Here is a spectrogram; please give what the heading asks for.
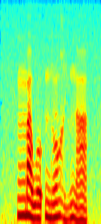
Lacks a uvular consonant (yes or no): no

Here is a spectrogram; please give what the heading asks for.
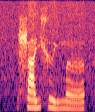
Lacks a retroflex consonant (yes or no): no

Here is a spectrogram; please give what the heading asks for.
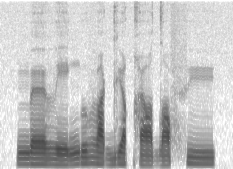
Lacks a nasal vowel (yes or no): yes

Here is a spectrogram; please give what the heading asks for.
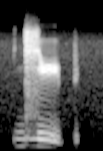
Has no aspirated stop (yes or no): yes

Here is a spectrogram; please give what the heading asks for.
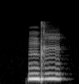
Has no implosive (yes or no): yes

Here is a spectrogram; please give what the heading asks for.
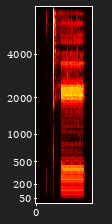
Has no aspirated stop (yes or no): no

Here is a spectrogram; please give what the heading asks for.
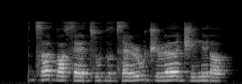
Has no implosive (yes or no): yes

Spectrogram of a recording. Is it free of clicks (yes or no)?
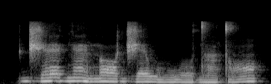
yes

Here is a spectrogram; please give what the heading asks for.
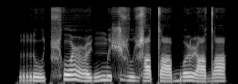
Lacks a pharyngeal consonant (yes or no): no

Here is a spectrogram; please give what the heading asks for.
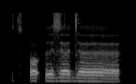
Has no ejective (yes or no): no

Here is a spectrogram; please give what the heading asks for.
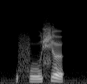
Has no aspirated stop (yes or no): yes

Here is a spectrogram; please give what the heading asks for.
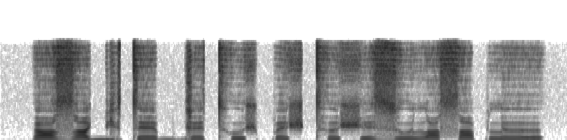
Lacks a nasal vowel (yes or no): yes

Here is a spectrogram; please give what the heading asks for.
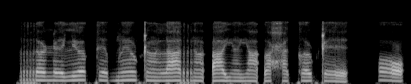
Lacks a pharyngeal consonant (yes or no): no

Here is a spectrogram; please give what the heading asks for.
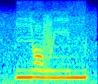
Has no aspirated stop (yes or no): yes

